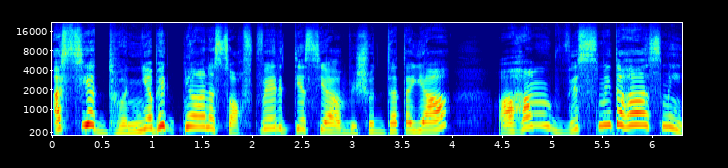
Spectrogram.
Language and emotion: Sanskrit, surprised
